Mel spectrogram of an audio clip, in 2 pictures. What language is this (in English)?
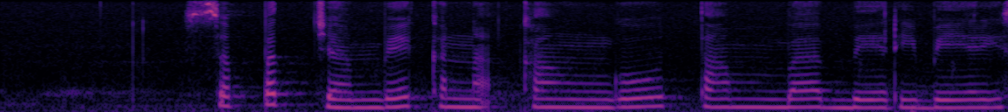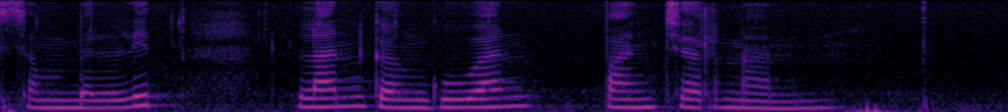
Javanese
